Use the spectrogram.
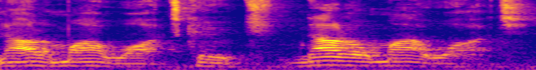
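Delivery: ordinary talk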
